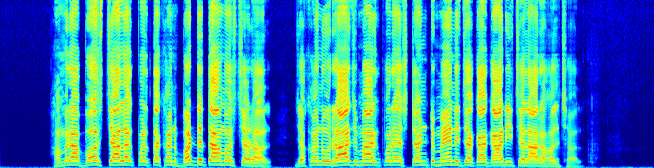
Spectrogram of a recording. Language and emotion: Maithili, angry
